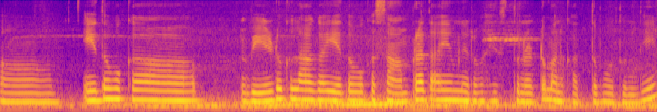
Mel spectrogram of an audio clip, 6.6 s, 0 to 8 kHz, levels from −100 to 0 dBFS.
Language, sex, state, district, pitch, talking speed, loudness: Telugu, female, Andhra Pradesh, Chittoor, 185 Hz, 90 wpm, -15 LUFS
